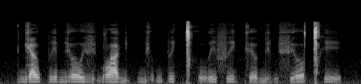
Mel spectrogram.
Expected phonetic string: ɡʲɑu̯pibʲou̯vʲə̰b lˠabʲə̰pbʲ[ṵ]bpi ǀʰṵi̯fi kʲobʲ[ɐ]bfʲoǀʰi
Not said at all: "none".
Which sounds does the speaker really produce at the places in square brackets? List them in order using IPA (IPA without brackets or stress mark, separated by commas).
ṵ, ɐ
